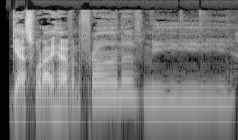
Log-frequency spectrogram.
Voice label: saying guess what i have in front of me sing songy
